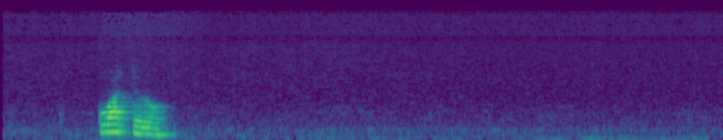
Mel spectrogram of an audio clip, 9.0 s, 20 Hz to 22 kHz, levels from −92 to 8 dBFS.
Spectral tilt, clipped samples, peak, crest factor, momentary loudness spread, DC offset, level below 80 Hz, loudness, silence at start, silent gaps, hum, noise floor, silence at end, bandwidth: -10 dB/octave; under 0.1%; -2 dBFS; 24 dB; 19 LU; under 0.1%; -62 dBFS; -18 LUFS; 1.25 s; none; none; -60 dBFS; 6.9 s; 16 kHz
